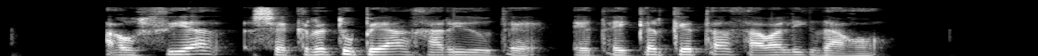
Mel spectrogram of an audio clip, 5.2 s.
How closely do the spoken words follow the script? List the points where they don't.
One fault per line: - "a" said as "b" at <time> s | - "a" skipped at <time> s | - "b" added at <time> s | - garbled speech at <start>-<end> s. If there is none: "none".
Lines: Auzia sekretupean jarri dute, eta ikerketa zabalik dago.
none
